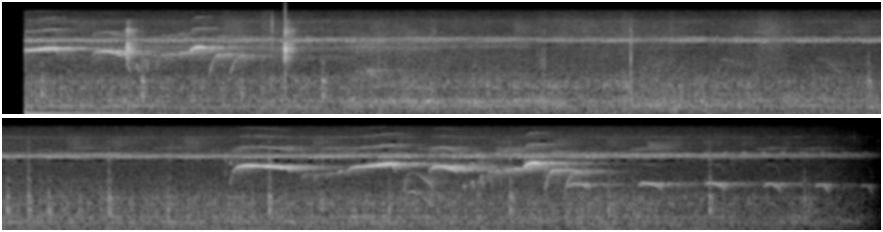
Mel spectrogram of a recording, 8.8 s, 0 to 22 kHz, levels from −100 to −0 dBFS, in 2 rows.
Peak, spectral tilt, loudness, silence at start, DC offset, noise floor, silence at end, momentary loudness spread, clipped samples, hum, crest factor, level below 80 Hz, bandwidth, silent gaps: 0 dBFS; 1 dB/octave; -21 LUFS; 0.1 s; under 0.1%; -49 dBFS; 0.25 s; 19 LU; under 0.1%; none; 28 dB; -64 dBFS; 16 kHz; none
